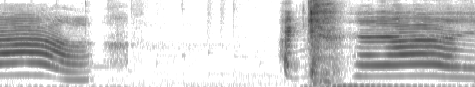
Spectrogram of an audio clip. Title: Sneeze Compilation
